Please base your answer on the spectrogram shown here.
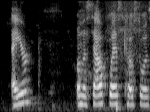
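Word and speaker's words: Ayr: her home in a a y r how do you say that air air on the Southwest Coastal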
